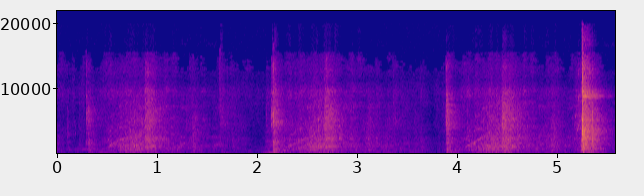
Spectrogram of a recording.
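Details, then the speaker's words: Snapper walk-behind mower, Briggs & Stratton vertical 550EX 140 cc, no choke or throttle, spark plug wire reconnected: three slow rope pulls, engine turns over with some compression but never fires; no-start, spark and carburetor to be checked. "Well, we got the same result after plugging the spark plug wire back in. So, I think first thing we need to do is uh check and make sure we have spark."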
